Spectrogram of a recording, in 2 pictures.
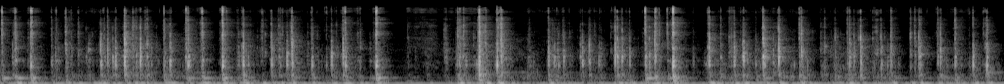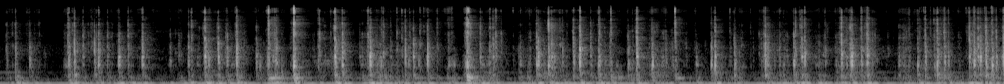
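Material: Plastic.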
